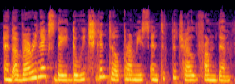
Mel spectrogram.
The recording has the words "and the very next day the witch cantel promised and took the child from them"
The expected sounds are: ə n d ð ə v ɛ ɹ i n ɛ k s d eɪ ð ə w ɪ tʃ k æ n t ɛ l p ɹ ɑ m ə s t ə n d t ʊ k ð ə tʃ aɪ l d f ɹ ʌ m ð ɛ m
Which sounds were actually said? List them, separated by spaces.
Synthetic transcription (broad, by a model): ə n d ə v ɛ ɹ i n ɛ k s d eɪ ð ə w ɪ tʃ k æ n t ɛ l p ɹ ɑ m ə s ə n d t ʊ k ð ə tʃ aɪ l d f ɹ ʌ m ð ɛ m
